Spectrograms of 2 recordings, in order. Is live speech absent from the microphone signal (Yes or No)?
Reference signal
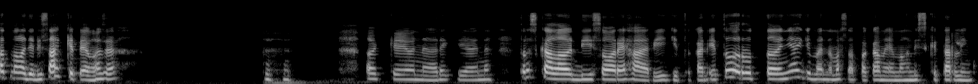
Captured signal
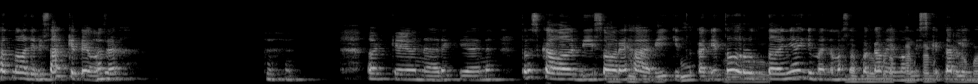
No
